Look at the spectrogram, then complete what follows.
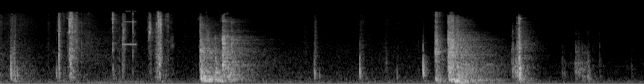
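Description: Footsteps on a hard floor and a door handled in a hallway: a few sharp steps, then two heavy door thuds about two and a half seconds apart, each followed by a short ring, and a couple of lighter clicks before it goes quiet.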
